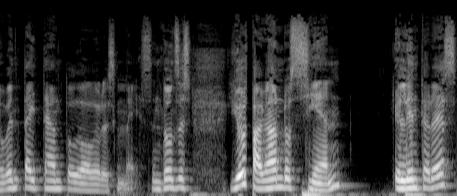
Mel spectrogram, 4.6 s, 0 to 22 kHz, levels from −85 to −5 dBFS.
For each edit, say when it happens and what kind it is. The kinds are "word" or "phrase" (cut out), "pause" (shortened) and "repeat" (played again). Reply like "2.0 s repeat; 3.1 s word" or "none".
1.2 s word; 2.5 s word

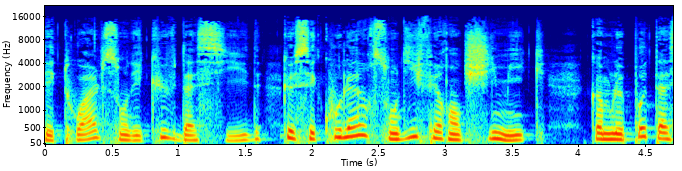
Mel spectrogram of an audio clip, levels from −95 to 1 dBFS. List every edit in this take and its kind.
1.8 s word; 3.2 s word

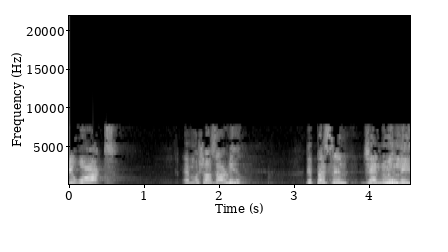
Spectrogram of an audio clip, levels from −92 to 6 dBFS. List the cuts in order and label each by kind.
none

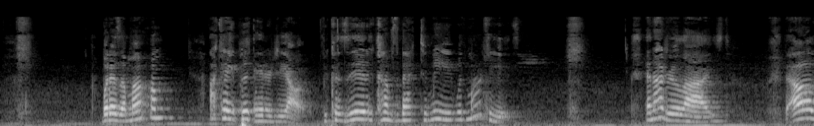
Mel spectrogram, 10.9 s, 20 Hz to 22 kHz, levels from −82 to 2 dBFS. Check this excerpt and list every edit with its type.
3.4 s word; 4.9 s word; 8.9 s word

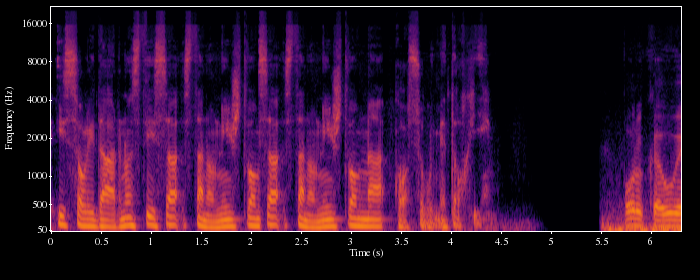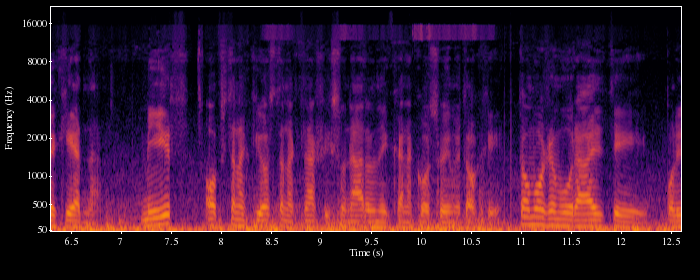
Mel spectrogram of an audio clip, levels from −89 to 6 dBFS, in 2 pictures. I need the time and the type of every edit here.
2.1 s repeat

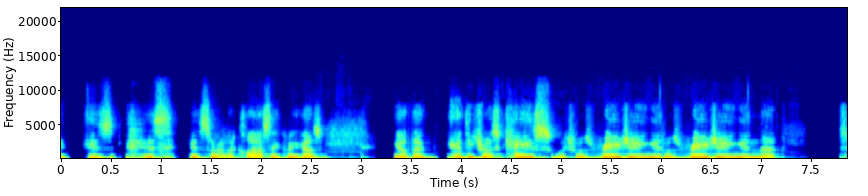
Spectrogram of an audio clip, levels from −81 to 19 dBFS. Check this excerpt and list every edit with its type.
6.0 s repeat

